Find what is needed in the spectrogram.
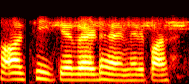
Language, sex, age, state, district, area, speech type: Hindi, female, 45-60, Uttar Pradesh, Mirzapur, urban, conversation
